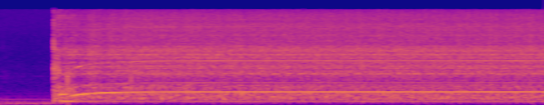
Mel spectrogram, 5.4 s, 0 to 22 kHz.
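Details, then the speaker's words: Hoover Futura S3563 canister vacuum, used from USA, run without bag: motor spins up quickly to steady even whine with constant airflow, no rattles or surging, though debris spewed out; normal running. "I think that sounds ok not that I know what they sound like"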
